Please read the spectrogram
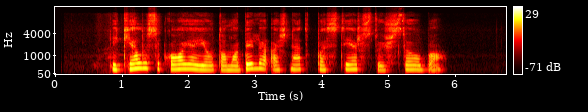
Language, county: Lithuanian, Kaunas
